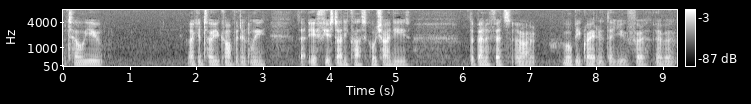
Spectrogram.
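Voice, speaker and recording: Deep and low-voiced, a young video creator from Hong Kong speaks to camera in a loose, unscripted way. He often stops and restarts, slips "uh" between phrases and coughs occasionally, with a faint hiss beneath his voice.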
